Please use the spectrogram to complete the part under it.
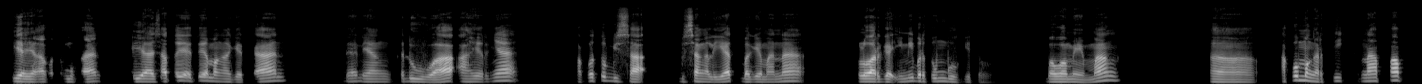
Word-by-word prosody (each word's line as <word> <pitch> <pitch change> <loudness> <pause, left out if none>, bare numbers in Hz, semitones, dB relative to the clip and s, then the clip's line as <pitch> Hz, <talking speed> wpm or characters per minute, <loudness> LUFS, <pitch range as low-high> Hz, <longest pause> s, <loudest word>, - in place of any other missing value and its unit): Iya 140 - +6
yang - - 0
aku - - -17
temukan, 125 +1 -1 0.4
iya 135 -1 +3
1 130 -8 0
ya - - +2
itu - - -25
yang 150 - -3
mengagetkan 140 +6 +1 0.6
dan 140 +1 -8
yang 130 -1 -3
kedua 125 -5 +4
akhirnya 135 +6 -1 0.5
aku 165 - -6
tuh 185 - -5
bisa, 155 -6 +2 0.3
bisa 140 - +1
ngelihat 125 +3 +1
bagaimana 120 - -1 0.5
keluarga 135 0 +6
ini 135 +5 -3
bertumbuh, 145 -6 -4
gitu. - - -22 0.5
Bahwa 125 0 +3
memang, 120 - +1 0.9
eee, 115 -2 -1 0.3
aku 200 - 0
mengerti 175 -4 -2
kenapa 160 +5 +4
p 195 - -35
135 Hz, 130 wpm, -27 LUFS, 125-150 Hz, 0.9 s, Iya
